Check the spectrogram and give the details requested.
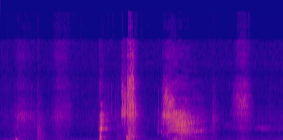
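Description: A series of sharp, explosive sneezes, about four bursts in quick succession, with quiet room noise between them.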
